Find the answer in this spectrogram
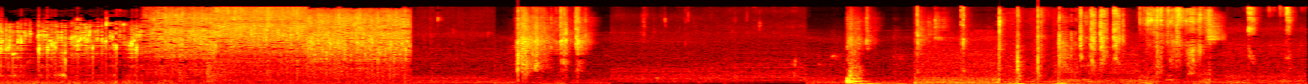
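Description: Strips of mashed-potato dough sizzling as they are dropped into hot oil in a frying pan, for about four seconds. Later, crisp fried potato sticks snapping and crunching in a quick string of sharp cracks.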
